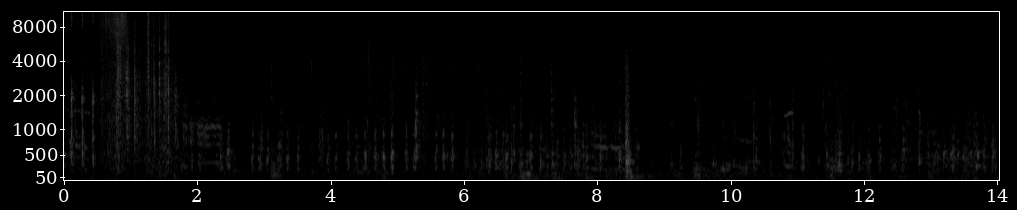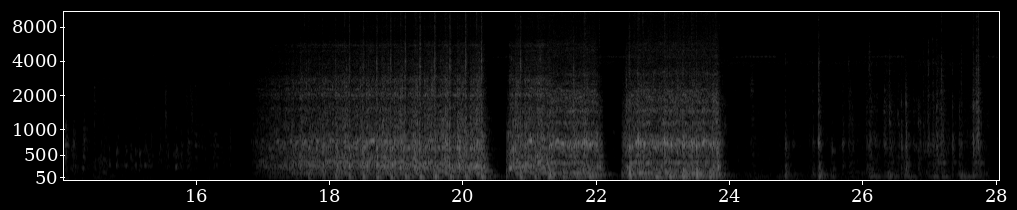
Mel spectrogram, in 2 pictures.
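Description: Chickens feeding, with soft pecking clicks and clucks, then an electric sewing machine stitching in three runs, the first about three seconds long and the next two shorter; the machine is the loudest sound.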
